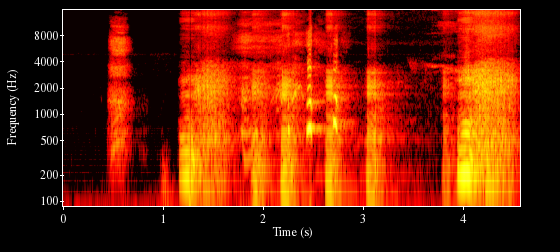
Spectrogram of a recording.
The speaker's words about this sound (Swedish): Men nu måste jag få spela upp ett hippoljud istället bara för att visa att det är ganska lika.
